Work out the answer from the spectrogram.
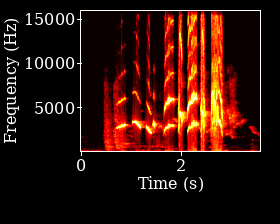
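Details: Singing Oriental magpie-robin in a recording meant to draw song from other magpie-robins: varied whistled phrases building into loud, piercing, rapidly alternating notes with rich overtones, then tailing off into a thin descending whistle.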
